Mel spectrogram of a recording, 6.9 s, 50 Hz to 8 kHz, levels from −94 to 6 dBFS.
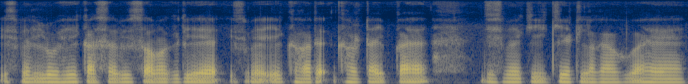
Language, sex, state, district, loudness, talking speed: Hindi, male, Jharkhand, Deoghar, -21 LUFS, 165 wpm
